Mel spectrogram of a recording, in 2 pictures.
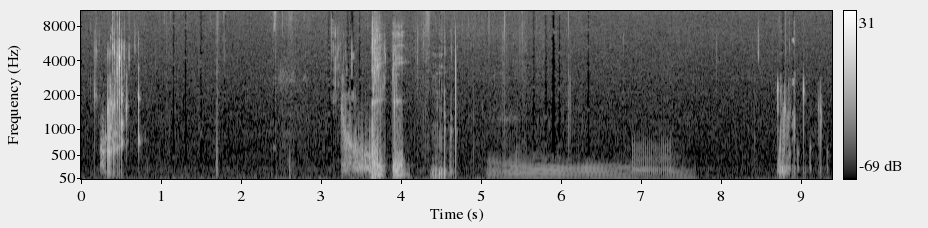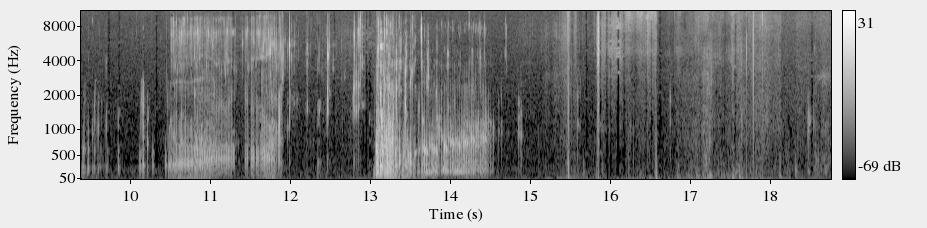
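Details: Belly and stomach rumbling ASMR of a hungry mother: irregular gurgles, squelches and a brief low tonal growl with handling noise, normal hunger borborygmi.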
